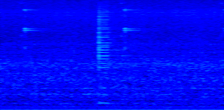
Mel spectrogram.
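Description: An electronic blip sounds as a menu cursor moves.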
